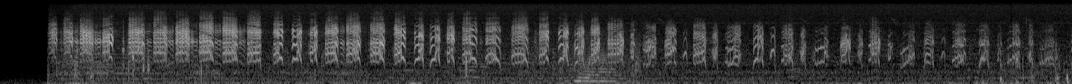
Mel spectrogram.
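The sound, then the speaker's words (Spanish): Parakeet calls from two long-tailed parrots, green above and yellowish below and somewhat larger than a Brotogeris, flying over: a rapid, steady train of many harsh, scratchy calls that weakens slightly toward the end. “Que sonó es un citácido, un periquito, algo más grande que un brotogeris, cola larga, por debajo es amarilloso, por encima es verde.”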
